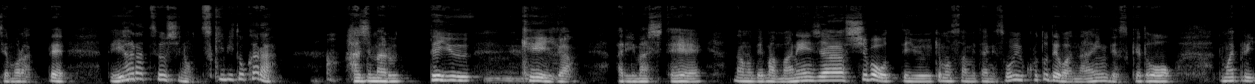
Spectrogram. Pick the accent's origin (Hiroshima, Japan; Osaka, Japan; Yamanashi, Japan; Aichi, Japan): Osaka, Japan; now in Tokyo, Japan; 大阪からまあ俳優部っていうところで上京してきて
